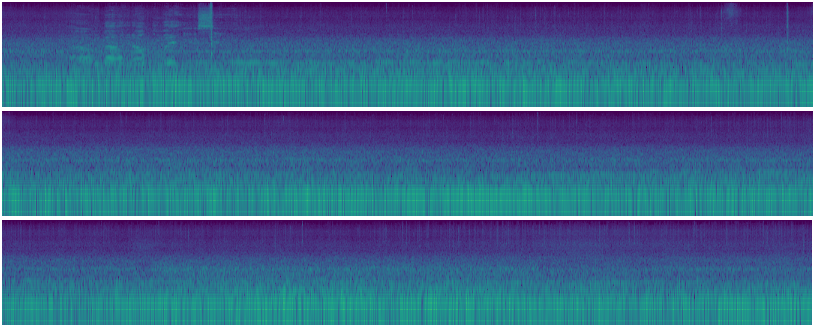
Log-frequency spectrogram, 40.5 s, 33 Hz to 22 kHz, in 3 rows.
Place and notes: Thrimby Grange, Penrith, UK - Hail Storm after a 1.5 T MRI
Recorded with a Zoom H1 with a Lake Country Hail storm and the car stereo blathering.
England, United Kingdom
